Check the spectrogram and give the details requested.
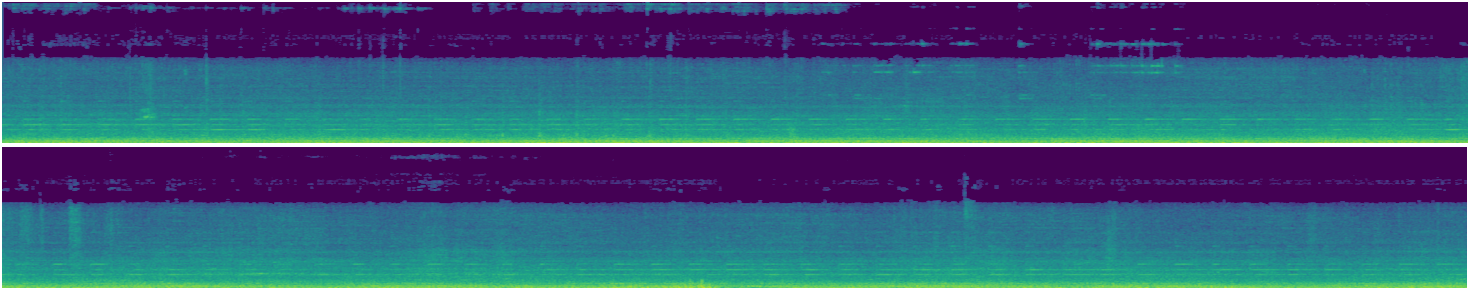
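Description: Loaded log wagons of a freight train rolling past over a level crossing: a steady rumble and clatter of steel wheels on the rails. Over it, the crossing's alarm bells ring as a steady high tone.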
